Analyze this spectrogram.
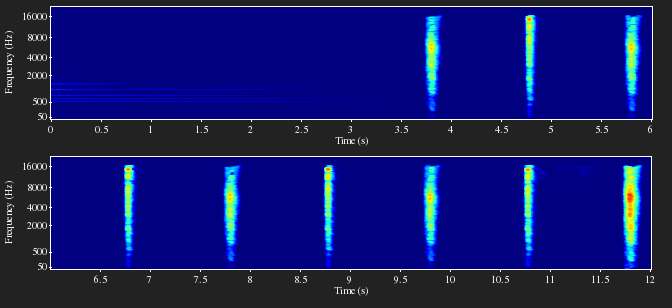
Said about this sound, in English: That is the sound of a time bomb.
